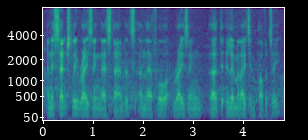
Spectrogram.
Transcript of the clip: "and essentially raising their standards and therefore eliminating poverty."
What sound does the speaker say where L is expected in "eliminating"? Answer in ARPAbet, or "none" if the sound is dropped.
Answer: L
